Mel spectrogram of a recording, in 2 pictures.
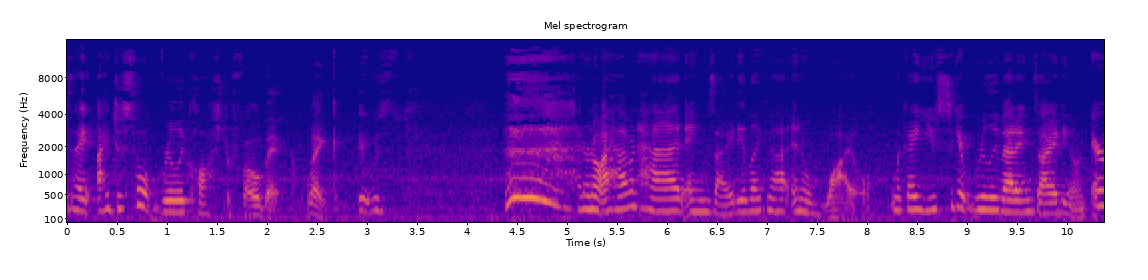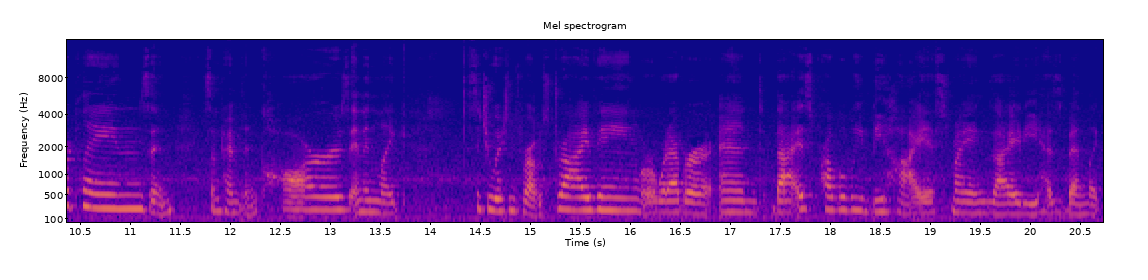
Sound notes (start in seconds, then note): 4.0 gasps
